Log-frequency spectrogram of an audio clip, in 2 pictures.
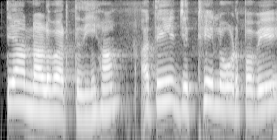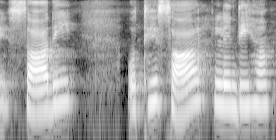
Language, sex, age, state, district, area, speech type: Punjabi, female, 30-45, Punjab, Hoshiarpur, rural, spontaneous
